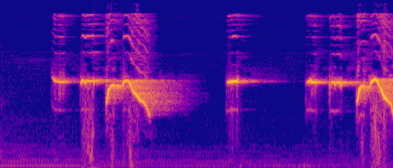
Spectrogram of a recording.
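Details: Hand-raised sooty-headed bulbul singing eagerly, sustained pure whistles that bend into looping downward slurs, three phrases separated by brief pauses.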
